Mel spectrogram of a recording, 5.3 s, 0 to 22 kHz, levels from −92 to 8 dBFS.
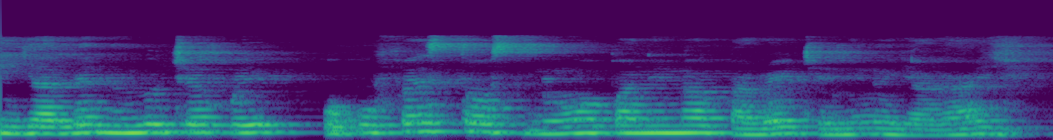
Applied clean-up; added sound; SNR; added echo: none; none; none; reverberation time 0.7 s.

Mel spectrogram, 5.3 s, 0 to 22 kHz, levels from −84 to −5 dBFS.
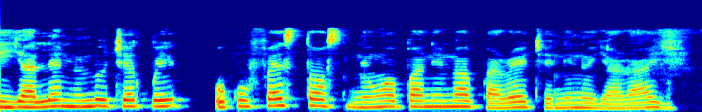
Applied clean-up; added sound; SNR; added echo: none; none; none; none.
